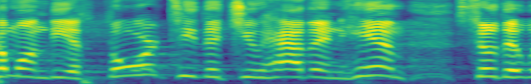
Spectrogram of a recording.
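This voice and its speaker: A man's extremely high-pitched, raised, projected voice, bright and sharp in tone, at a moderate pace. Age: 40s. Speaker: pastor. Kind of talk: sermon. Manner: animated.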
